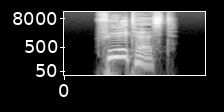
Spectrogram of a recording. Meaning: inflection of fühlen: 1. second-person singular preterite 2. second-person singular subjunctive II
- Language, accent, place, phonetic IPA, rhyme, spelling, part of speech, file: German, Germany, Berlin, [ˈfyːltəst], -yːltəst, fühltest, verb, De-fühltest.ogg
